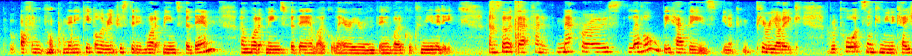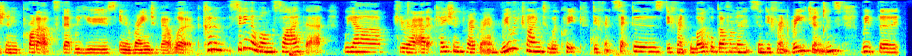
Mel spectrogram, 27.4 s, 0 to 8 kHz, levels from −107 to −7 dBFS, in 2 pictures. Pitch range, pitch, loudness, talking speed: 185-235 Hz, 210 Hz, -16 LUFS, 165 wpm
